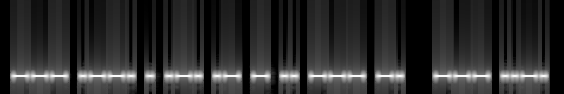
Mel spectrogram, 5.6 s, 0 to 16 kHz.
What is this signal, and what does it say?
Morse code, heard as a keyed tone, about 25 wpm, 600 Hz. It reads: OPERATION OF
